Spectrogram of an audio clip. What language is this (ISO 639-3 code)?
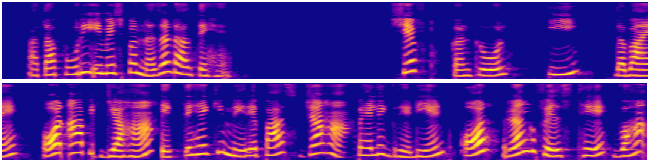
hin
